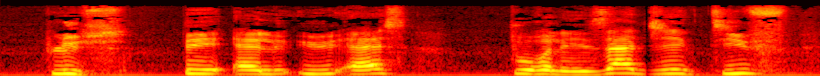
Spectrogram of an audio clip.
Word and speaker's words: plus: aussi fait attention remarquez on ne prononce pas le s de plus plus pl us pour les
